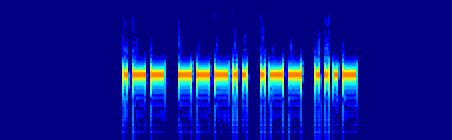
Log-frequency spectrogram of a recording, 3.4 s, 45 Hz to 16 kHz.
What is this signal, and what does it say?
Morse code, heard as a keyed tone, about 34 wpm, 700 Hz. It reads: W8WV
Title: USA Call Signs - 4 Characters - 35wpm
